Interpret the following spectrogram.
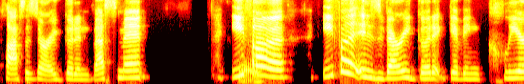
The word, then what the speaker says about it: Aoife: So that's how her name is spelled, but it's pronounced Aoife, in case you didn't know.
